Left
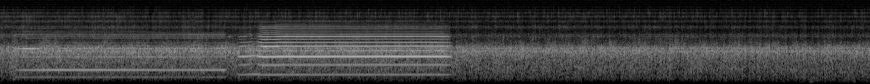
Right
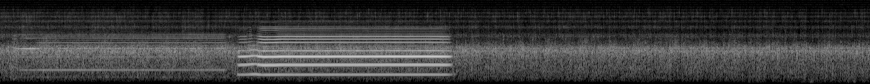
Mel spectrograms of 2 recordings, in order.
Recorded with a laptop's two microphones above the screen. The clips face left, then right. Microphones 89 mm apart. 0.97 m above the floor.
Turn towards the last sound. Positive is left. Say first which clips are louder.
# right 10 dB
turn(degrees=-55)  # may be behind; listen again after turning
